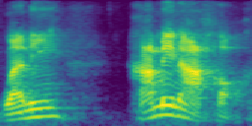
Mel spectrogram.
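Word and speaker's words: Lenni Hämeenaho: Great job nailing that pronunciation. Lenni Hameenaho.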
